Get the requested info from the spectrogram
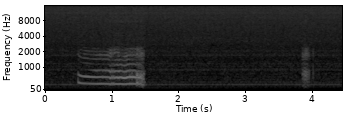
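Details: Domestic cat asleep and snoring, called the worst snoring ever; one long, steady, nasal, tonal breath lasting about a second, followed by a faint short snort, over a continuous low background hum.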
